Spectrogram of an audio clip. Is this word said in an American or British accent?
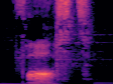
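British. The vowel is a back, open ah sound.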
